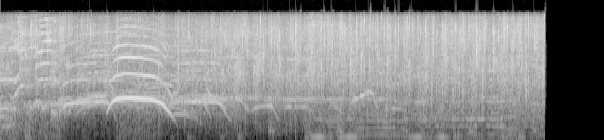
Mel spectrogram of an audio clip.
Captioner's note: cheers and screams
